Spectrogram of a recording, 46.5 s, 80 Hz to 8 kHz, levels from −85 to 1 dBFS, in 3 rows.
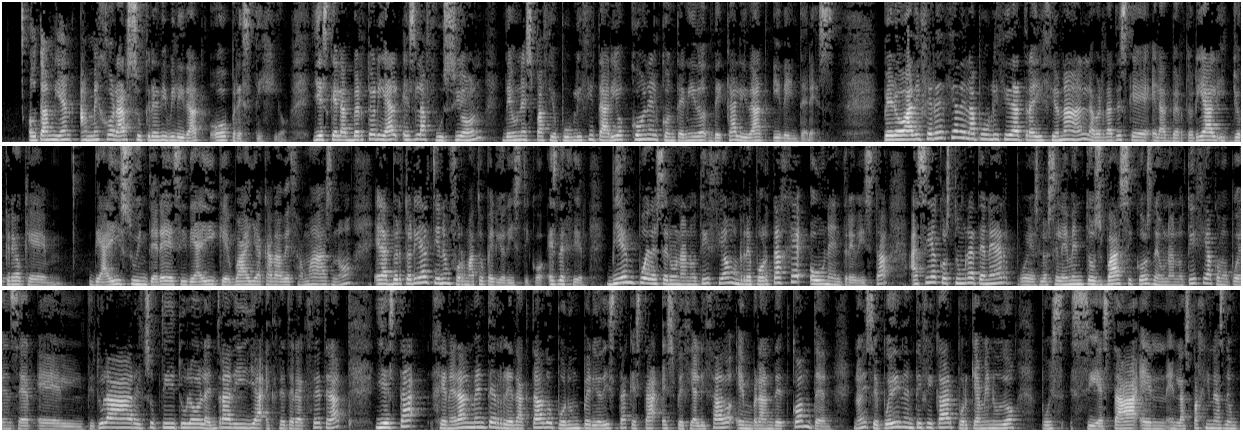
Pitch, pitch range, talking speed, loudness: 210 Hz, 185-245 Hz, 165 wpm, -22 LUFS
